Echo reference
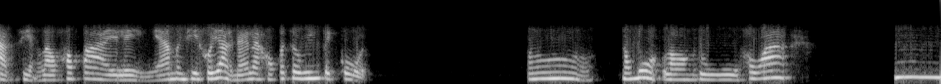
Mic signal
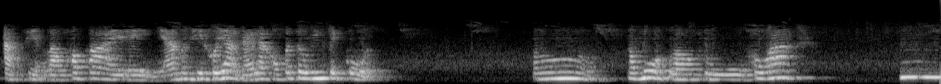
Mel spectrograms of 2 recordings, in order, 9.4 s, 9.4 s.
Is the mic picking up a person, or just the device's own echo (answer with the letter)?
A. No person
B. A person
A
